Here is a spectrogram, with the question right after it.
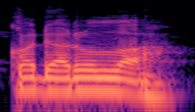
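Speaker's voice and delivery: a touch of careless shrugging tone; breezy excuse. Retold or imitated. Wife excusing her loss with a careless qadarullah. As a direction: brush it off lightly as fate. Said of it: "Terus sang istri bilang".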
